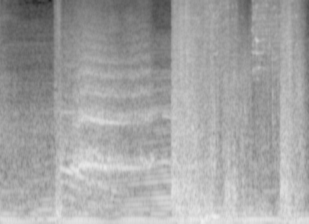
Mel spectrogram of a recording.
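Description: Heavy, solemn drama music. About a second in comes a pitched screech, and from about two and a half seconds in a loud burst of crashing, smashing noise.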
